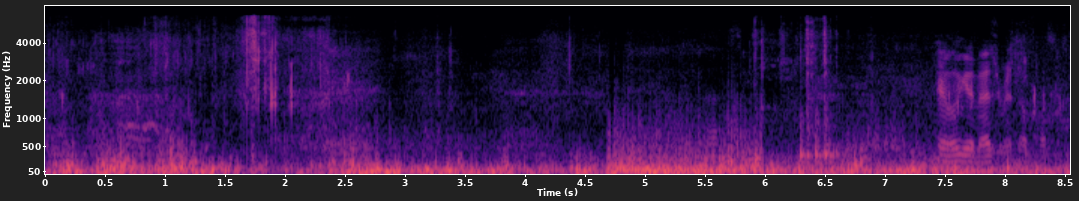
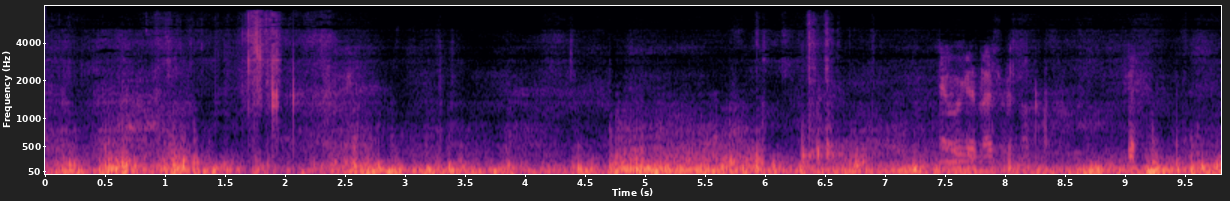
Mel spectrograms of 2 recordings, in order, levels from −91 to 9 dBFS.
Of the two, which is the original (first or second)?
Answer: first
